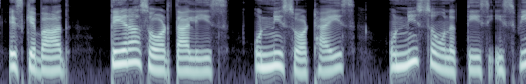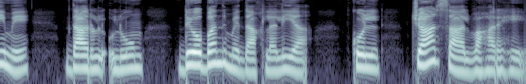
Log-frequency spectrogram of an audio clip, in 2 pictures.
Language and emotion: Urdu, neutral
